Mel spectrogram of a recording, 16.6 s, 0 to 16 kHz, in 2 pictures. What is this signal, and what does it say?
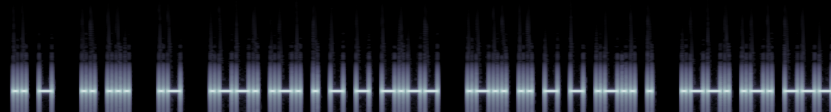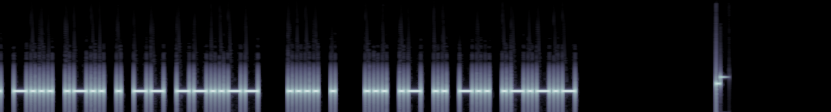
Morse code, heard as a keyed tone, about 28 wpm, 700 Hz. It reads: IT IS A PRETTY LITTLE PROBLEM, HE SAID.
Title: Sentences from Top 1000 Words 28wpm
